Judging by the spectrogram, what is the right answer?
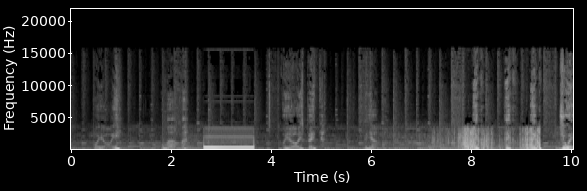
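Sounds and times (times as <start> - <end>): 
speech: 0.5 - 1.1, 1.9 - 2.4, 4.2 - 5.2, 5.9 - 6.3, 8.1 - 10.0
telephone ringing tone while placing a call: 2.6 - 3.7.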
